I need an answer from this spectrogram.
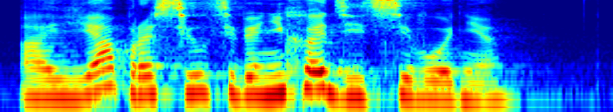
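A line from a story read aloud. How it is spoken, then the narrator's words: Angry interjection. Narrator (Russian): сердито вставил Алексей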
